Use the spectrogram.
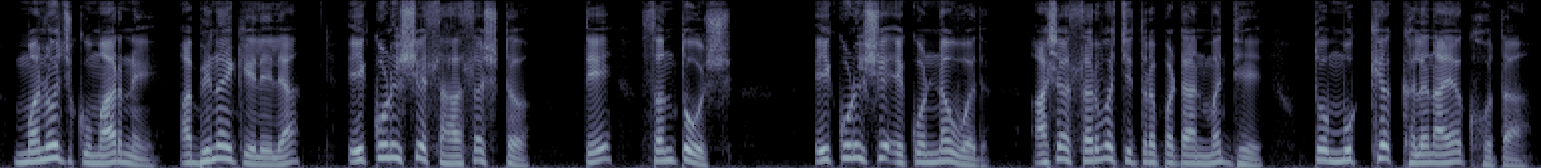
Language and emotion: Marathi, neutral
